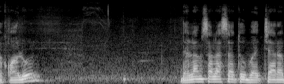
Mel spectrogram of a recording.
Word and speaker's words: Qalun: Maupun riwayat Qalun, yaitu kelebihan a, Qalaun, harusnya Qalun.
